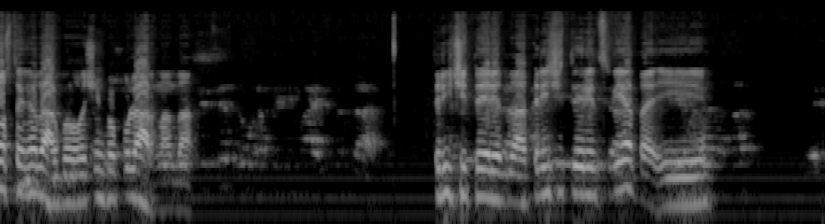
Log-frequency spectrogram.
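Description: A middle-aged man speaks with animation nearby.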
